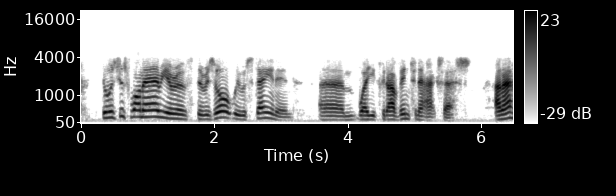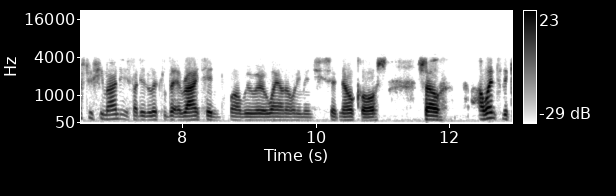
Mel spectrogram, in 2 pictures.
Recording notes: phoned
